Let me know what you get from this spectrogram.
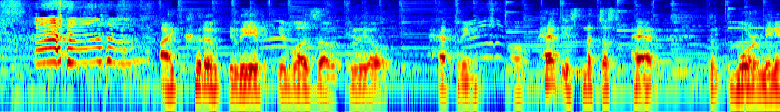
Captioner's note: crying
